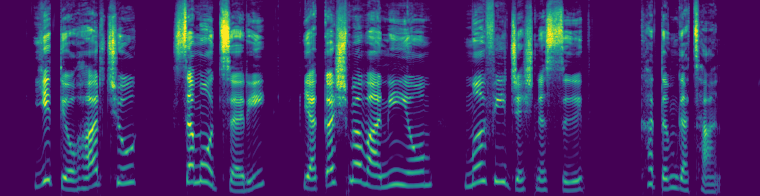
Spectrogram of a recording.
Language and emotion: Kashmiri, neutral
